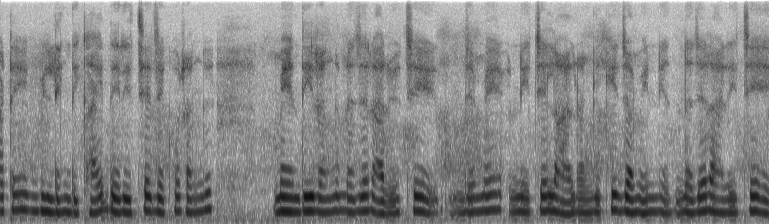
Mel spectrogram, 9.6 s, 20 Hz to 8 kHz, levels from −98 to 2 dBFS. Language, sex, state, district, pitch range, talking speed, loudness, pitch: Rajasthani, female, Rajasthan, Nagaur, 175-195 Hz, 155 wpm, -16 LUFS, 185 Hz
